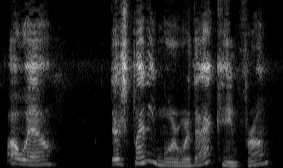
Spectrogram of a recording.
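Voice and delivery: high and loud, bright and ominous; cheery Pinkie. Acted.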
